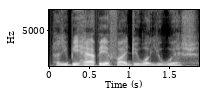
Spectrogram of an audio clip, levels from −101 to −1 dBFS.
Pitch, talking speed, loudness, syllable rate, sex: 90 Hz, 320 wpm, -18 LUFS, 6.4 syllables/s, male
